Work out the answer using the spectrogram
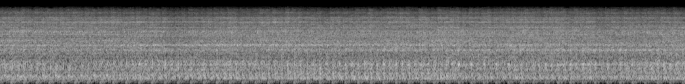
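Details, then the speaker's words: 1971 John Deere 140 H3 idling in neutral just after a replacement carburetor was installed. A harsh, loud clatter at about four beats a second rides over the idle, coming from the front. The cause is suspected, not confirmed. "no idea what that atrocious noise is i'm sure i know what it is it's up in the front"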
